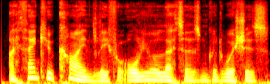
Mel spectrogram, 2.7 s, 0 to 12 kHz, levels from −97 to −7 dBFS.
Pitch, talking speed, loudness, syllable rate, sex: 110 Hz, 245 wpm, -16 LUFS, 5.5 syllables/s, male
